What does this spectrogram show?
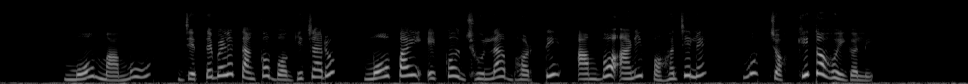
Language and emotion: Odia, surprised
